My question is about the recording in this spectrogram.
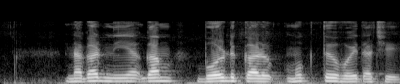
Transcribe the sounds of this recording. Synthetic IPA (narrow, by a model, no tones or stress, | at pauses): nəɡəɽnijəɡamboɾɖkəɽmukt̪ɦojt̪at͡ɕʰi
